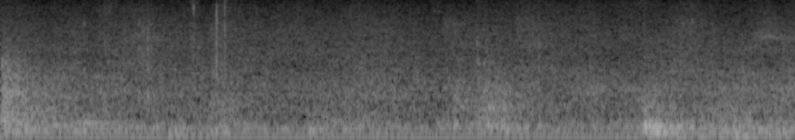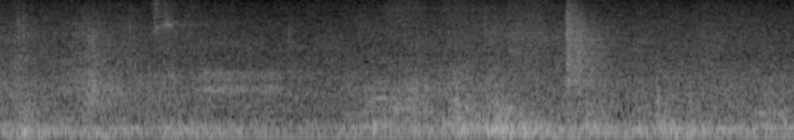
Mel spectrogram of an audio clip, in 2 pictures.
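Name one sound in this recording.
A crowd of people murmurs and shuffles in a large echoing hall.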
